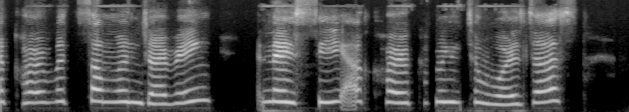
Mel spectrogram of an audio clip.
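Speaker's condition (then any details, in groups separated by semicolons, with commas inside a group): Dystonia; speech impediment, noticed by others at 25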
